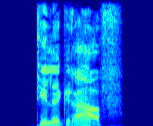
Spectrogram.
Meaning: alternative spelling of Telegraph
- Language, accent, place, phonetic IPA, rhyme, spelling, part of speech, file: German, Germany, Berlin, [teleˈɡʁaːf], -aːf, Telegraf, noun, De-Telegraf.ogg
